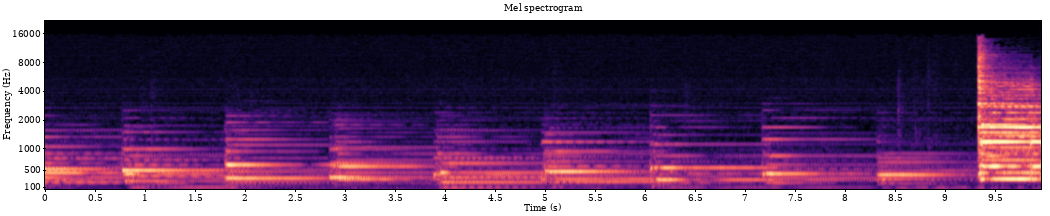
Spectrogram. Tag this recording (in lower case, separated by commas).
percussion, music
